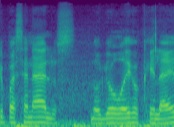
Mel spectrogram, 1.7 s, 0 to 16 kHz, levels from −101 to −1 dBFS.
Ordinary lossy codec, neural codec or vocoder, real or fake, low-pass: MP3, 96 kbps; autoencoder, 48 kHz, 128 numbers a frame, DAC-VAE, trained on Japanese speech; fake; 14.4 kHz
